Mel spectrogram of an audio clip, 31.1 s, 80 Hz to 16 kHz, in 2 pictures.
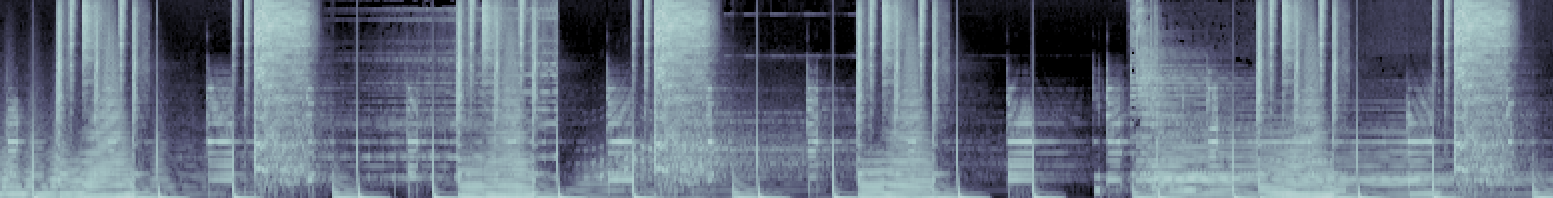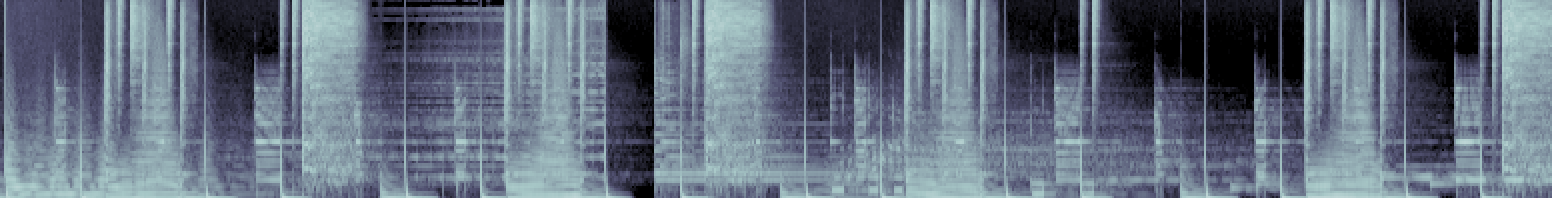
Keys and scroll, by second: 13.4-15.1 typing, 17.5-19.3 typing.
